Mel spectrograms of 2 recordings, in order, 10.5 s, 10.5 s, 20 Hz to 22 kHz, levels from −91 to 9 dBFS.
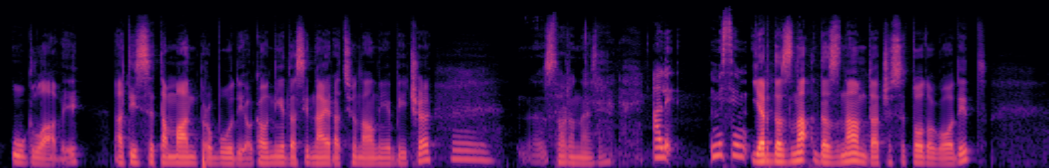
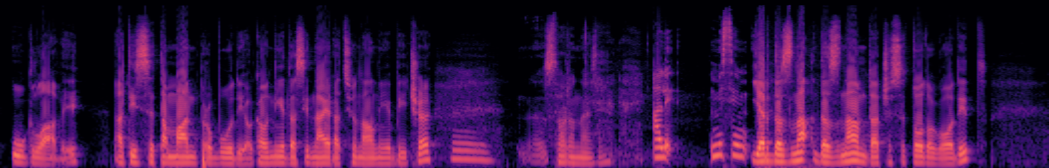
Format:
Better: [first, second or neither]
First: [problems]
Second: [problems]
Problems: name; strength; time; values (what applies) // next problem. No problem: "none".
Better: first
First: none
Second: distortion; slight; 1.1% of the sound clipped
